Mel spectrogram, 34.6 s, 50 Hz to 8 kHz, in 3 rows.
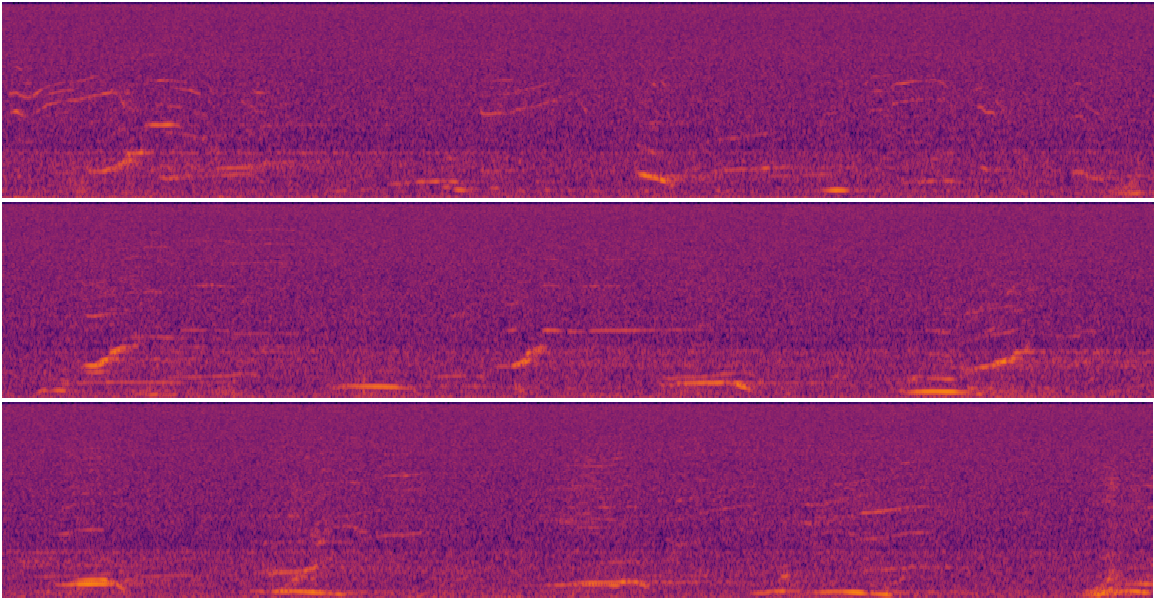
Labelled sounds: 0.1	2.0	humpback whale, 1.0 to 2.5 kHz
4.8	5.6	humpback whale, 1.3 to 2.3 kHz
8.9	9.3	humpback whale, 1.6 to 2.5 kHz
12.4	13.6	humpback whale, 0.80 to 4.0 kHz
16.9	17.8	humpback whale, 0.99 to 1.2 kHz
23.8	24.1	humpback whale, 1.1 to 1.2 kHz
26.5	27.3	humpback whale, 0.96 to 2.7 kHz
31.6	32.3	humpback whale, 0.99 to 1.6 kHz

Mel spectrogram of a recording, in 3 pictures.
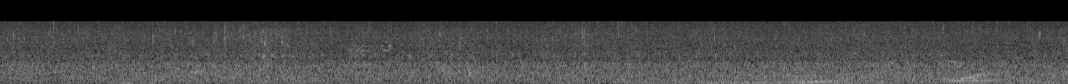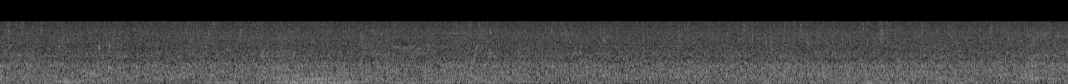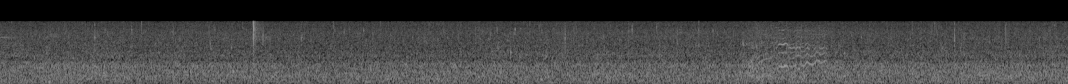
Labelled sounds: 14.6	14.9	killer whale, offshore, call OFF07, 2.0 to 2.3 kHz
29.2	29.5	killer whale, offshore, call OFF07, 2.0 to 2.2 kHz

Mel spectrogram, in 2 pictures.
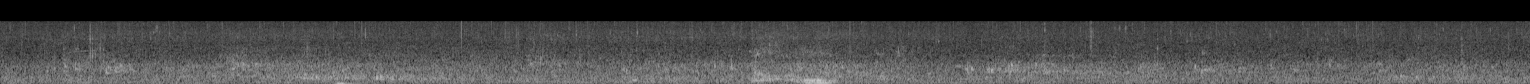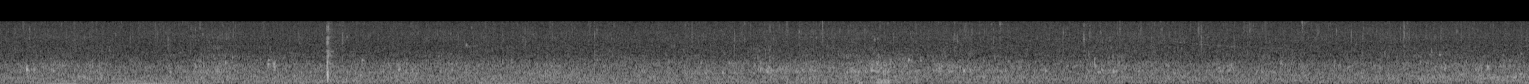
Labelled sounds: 27.5	27.7	killer whale, northern resident, A clan, AA subclan, 2.2 to 2.4 kHz

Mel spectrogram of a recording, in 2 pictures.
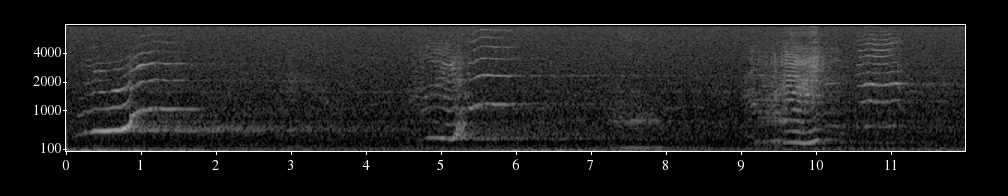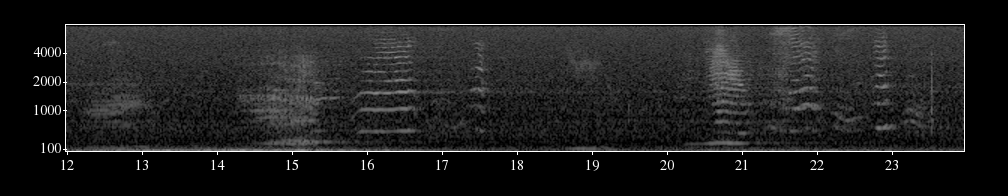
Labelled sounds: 0.1	1.6	humpback whale, 0.80 to 6.4 kHz
4.6	6.0	humpback whale, 0.96 to 7.2 kHz
7.5	7.9	humpback whale, 0.80 to 1.1 kHz
9.1	10.0	humpback whale, 1.1 to 3.6 kHz
10.5	11.2	humpback whale, 1.2 to 5.9 kHz
12.2	12.9	humpback whale, 0.83 to 1.5 kHz
14.2	16.7	humpback whale, 0.80 to 5.7 kHz
17.4	17.6	humpback whale, 1.6 to 2.9 kHz
20.5	21.1	humpback whale, 0.93 to 4.5 kHz
21.4	23.4	humpback whale, 0.80 to 7.5 kHz

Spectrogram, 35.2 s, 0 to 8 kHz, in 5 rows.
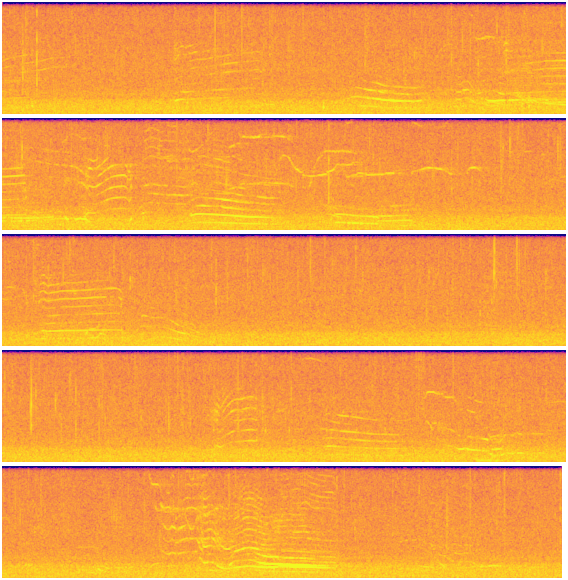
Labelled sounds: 0.0	0.4	killer whale, Bigg's (transient), 3.8 to 4.2 kHz
2.3	3.0	killer whale, Bigg's (transient), 1.7 to 4.1 kHz
4.3	5.3	killer whale, Bigg's (transient), 0.81 to 2.3 kHz
5.9	12.7	killer whale, Bigg's (transient), 0.78 to 8.0 kHz
14.5	16.5	killer whale, Bigg's (transient), 0.84 to 4.6 kHz
23.9	24.4	killer whale, Bigg's (transient), 1.4 to 4.7 kHz
24.9	26.2	killer whale, Bigg's (transient), 1.1 to 7.4 kHz
26.4	27.3	killer whale, Bigg's (transient), 0.78 to 5.1 kHz
28.0	28.3	killer whale, Bigg's (transient), 4.1 to 4.3 kHz
29.1	29.4	killer whale, Bigg's (transient), 2.16 to 2.25 kHz
30.1	32.3	killer whale, Bigg's (transient), 0.78 to 7.3 kHz

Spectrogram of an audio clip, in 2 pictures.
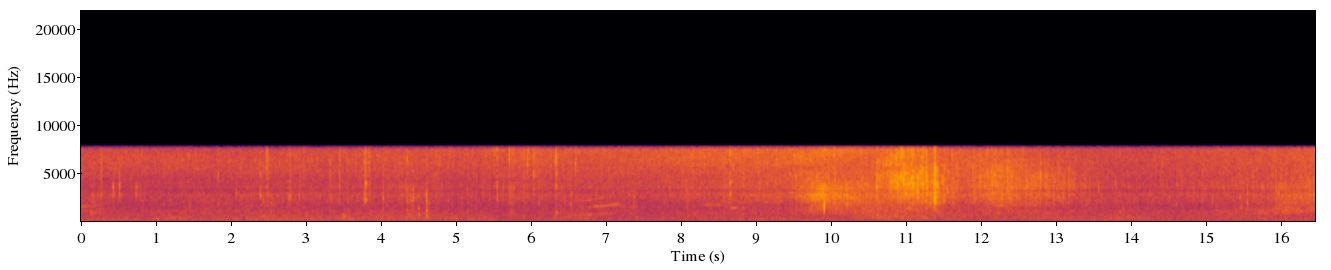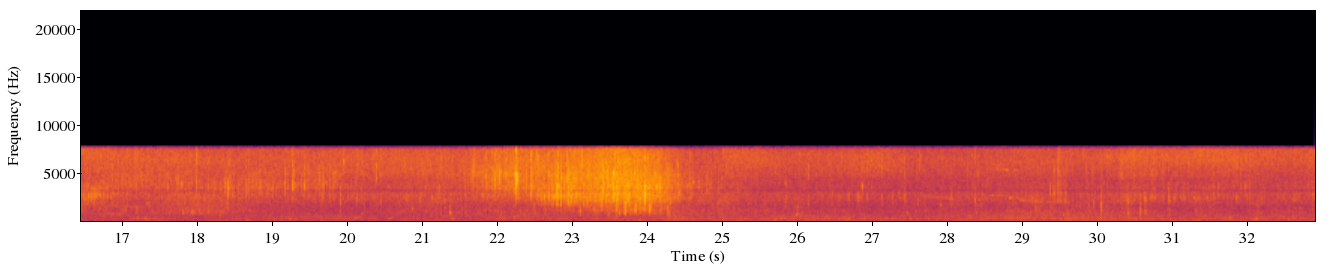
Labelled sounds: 6.6	7.9	killer whale, Bigg's (transient), Gulf of Alaska transient, 0.57 to 2.0 kHz
28.4	29.7	killer whale, Bigg's (transient), Gulf of Alaska transient, 1.9 to 2.9 kHz

